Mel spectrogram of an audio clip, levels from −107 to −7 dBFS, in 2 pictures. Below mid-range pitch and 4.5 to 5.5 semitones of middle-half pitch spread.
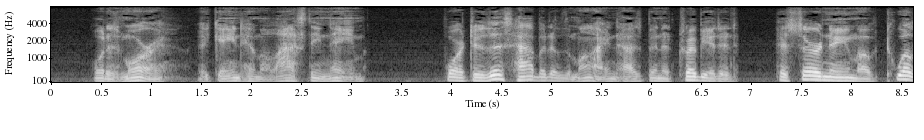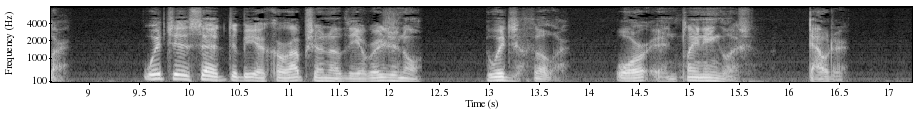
Yes: low, 110 Hz; average, 4.8 semitones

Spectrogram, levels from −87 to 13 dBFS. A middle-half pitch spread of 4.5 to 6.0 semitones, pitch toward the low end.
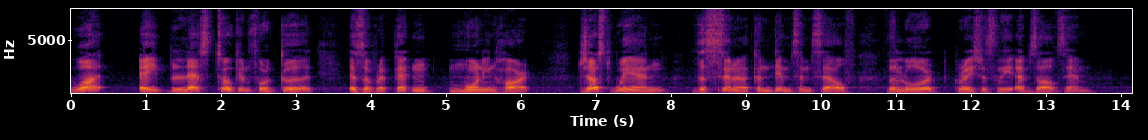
No: average, 4.0 semitones; low, 120 Hz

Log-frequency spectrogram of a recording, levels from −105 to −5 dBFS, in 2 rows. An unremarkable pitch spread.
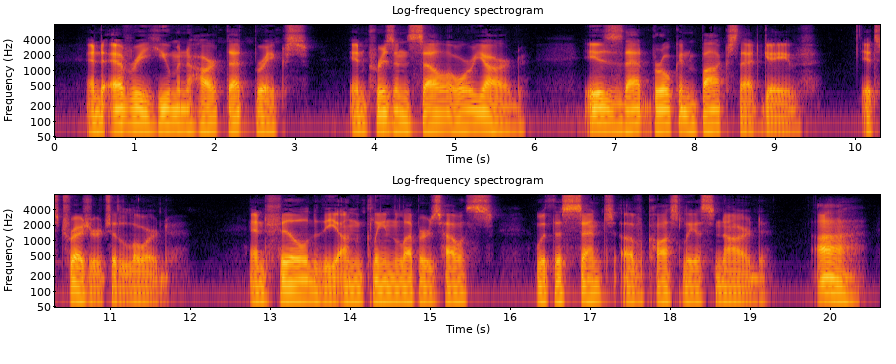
Yes: average, 3.0 semitones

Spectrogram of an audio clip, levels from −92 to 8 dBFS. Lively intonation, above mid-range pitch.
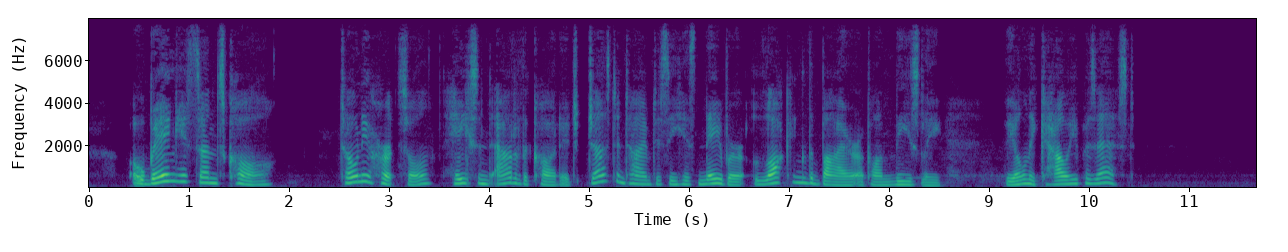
Yes: wide, 6.4 semitones; high, 195 Hz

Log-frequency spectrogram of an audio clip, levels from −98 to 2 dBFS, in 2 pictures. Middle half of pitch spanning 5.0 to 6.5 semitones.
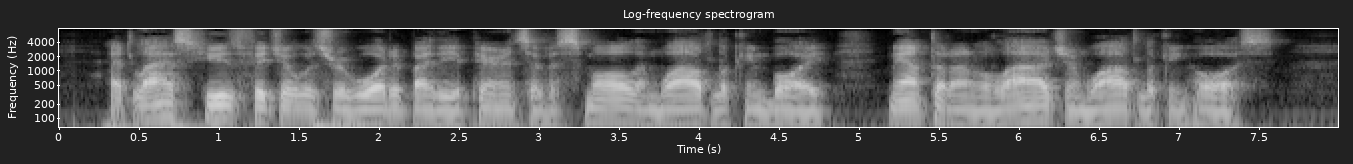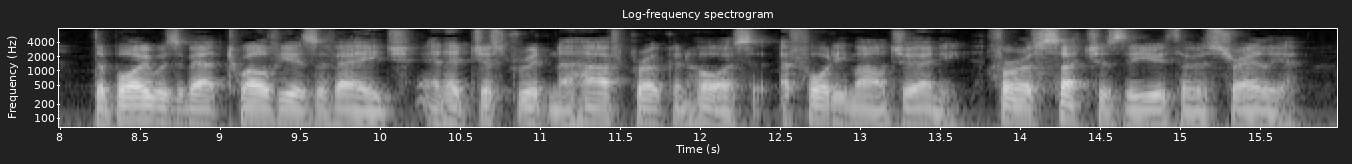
No: narrow, 2.6 semitones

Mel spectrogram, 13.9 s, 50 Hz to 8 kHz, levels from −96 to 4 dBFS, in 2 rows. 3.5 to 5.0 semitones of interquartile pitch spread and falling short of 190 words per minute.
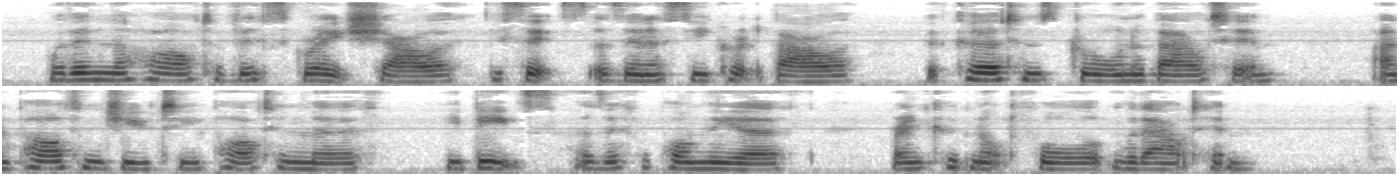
No: average, 2.8 semitones; average, 170 wpm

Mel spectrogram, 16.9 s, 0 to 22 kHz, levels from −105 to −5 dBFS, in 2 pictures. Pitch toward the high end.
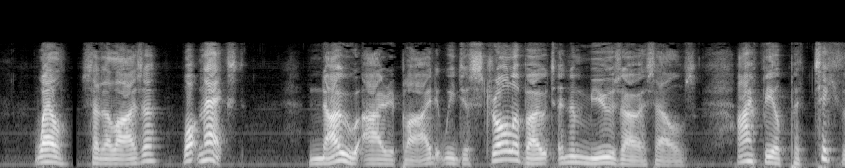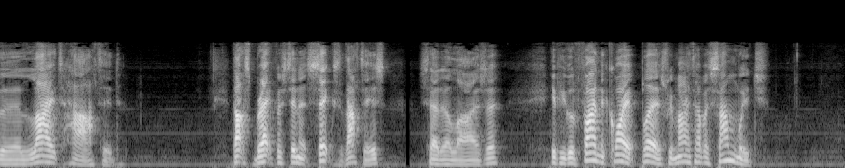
No: low, 115 Hz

